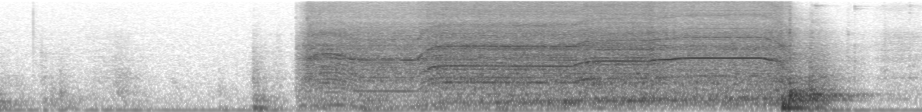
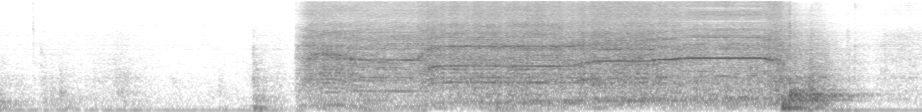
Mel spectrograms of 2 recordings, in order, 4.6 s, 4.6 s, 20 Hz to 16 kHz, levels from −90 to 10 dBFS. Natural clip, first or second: first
